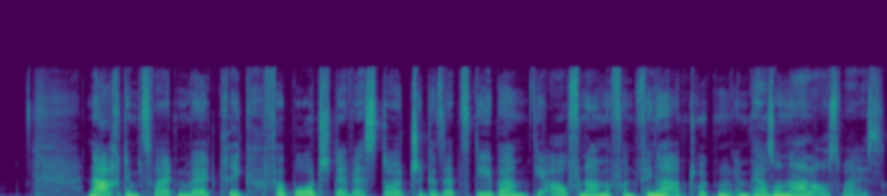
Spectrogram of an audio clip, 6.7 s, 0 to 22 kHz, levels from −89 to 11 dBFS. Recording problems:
none

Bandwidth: 14.5 kHz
